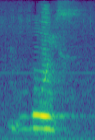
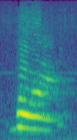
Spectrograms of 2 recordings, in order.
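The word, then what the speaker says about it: bois: Voice. No. OI is OA. Boa. Boa. Very good. S is not pronounced. So it is boa.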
